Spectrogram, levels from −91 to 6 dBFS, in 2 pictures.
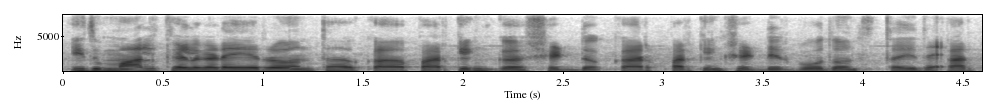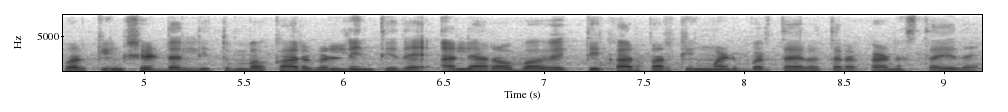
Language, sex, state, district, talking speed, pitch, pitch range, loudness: Kannada, female, Karnataka, Dakshina Kannada, 185 wpm, 190 Hz, 175-205 Hz, -18 LUFS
